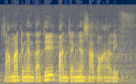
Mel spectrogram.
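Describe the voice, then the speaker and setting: A man with an Indonesian accent teaching Quran reading, slowly drawing out Arabic sounds to demonstrate them. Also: lowish voice, fairly even intonation. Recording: echoey hall with long reverb.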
